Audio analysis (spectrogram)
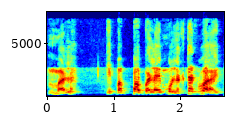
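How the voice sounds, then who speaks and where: An actor playing a kindly middle-aged uncle in a radio drama. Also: male voice, high-pitched, animated, moderate pace, breathy edge, heavily acted. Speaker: uncle character. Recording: dull lo-fi radio recording.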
